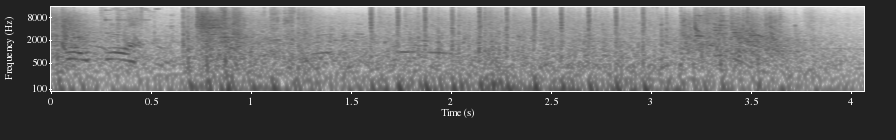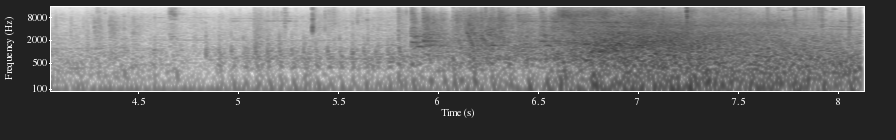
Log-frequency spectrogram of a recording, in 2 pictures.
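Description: Artillery barrage in a video game: a rapid, rattling string of sharp impacts and mechanical clatter, followed by a quieter lull and then a louder, rumbling swell of blasts near the end.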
